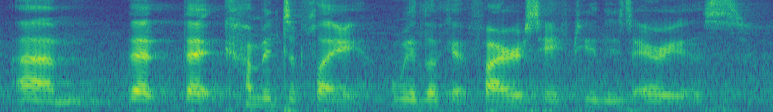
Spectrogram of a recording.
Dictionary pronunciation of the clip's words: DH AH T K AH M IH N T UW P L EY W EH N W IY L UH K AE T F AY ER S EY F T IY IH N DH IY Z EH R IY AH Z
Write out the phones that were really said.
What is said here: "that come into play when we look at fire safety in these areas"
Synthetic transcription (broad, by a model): DH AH T K AH M IH N T UW P L EY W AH N W IY L UH K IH T F AY ER S EY F T IY IH N DH IY Z EH R IY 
